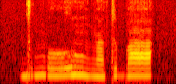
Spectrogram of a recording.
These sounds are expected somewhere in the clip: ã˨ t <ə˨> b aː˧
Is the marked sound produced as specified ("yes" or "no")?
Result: no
